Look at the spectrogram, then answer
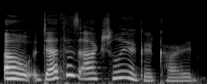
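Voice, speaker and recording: A woman's voice: high-pitched, very animated, normal speed. A woman giving tarot readings on a stream in a playful, casually profane way, moving between loose chat and reading aloud.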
